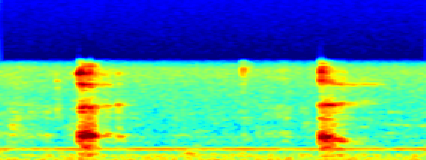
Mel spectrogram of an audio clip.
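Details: Girls drinking cream soda burping as much as they can: two loud deliberate burps about a second and a half apart over a steady background hum; voluntary belching.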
